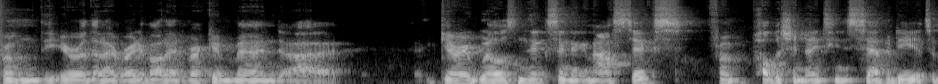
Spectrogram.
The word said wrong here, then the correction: Agonistes: I always think of it in terms of agnosticism because Nixon was such a polarizing figure in his day. But that's not correct.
